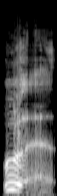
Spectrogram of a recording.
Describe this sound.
A powerful low pitched voice sound effect useful for large creatures, such as orcs, to make your game a more immersive experience. The sound is great for attacking, idling, dying, screaming brutes, who are standing in your way of justice.
arcade, brute, deep, fantasy, game, gamedev, gamedeveloping, games, gaming, indiedev, indiegamedev, low-pitch, male, monster, Orc, RPG, sfx, Speak, Talk, troll, videogame, videogames, vocal, voice, Voices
